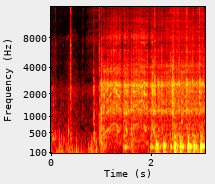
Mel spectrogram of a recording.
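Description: A Polaris Sportsman 500 ATV engine, after sitting a while, cranks briefly, then catches and runs with a rough, sputtering idle, close by and fairly loud.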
